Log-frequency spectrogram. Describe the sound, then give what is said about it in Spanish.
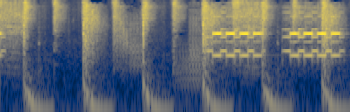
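A telephone ringing as a call comes in: a loud, rhythmic ringtone of deep thumping beats repeating about every half second, with a warbling two-tone electronic trill joining in the second half, alone without voices. “Hola, teléfono. Tenemos una llamada.”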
